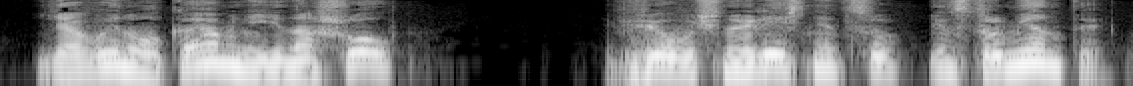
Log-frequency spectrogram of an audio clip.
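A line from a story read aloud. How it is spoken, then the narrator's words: Exclaimed, count. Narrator (Russian): воскликнул граф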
